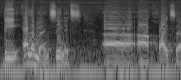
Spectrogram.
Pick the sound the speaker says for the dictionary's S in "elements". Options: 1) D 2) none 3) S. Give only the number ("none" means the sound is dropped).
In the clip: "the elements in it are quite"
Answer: 3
